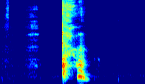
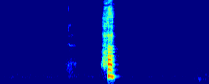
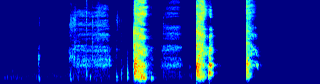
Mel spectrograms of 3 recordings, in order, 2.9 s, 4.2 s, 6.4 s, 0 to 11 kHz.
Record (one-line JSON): {"cough_length": "2.9 s", "cough_amplitude": 32768, "cough_signal_mean_std_ratio": 0.24, "exhalation_length": "4.2 s", "exhalation_amplitude": 28816, "exhalation_signal_mean_std_ratio": 0.14, "three_cough_length": "6.4 s", "three_cough_amplitude": 32541, "three_cough_signal_mean_std_ratio": 0.24, "survey_phase": "beta (2021-08-13 to 2022-03-07)", "age": "45-64", "gender": "Female", "wearing_mask": "No", "symptom_none": true, "smoker_status": "Ex-smoker", "respiratory_condition_asthma": true, "respiratory_condition_other": false, "recruitment_source": "REACT", "submission_delay": "4 days", "covid_test_result": "Negative", "covid_test_method": "RT-qPCR", "influenza_a_test_result": "Negative", "influenza_b_test_result": "Negative"}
